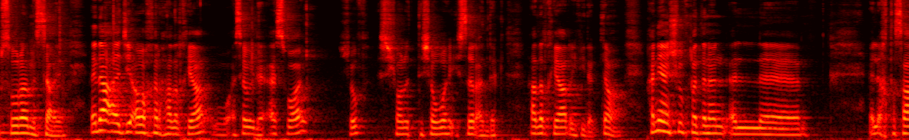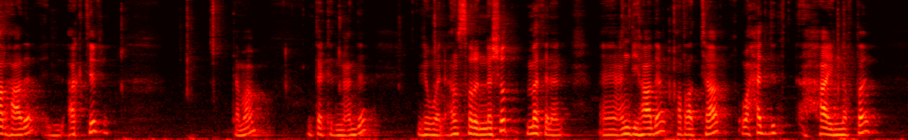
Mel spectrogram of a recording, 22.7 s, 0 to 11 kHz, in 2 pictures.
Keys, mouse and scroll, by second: 0.5 shift+middle click, 1.4 ., 13.8-15.0 shift+middle drag, 15.0 ., 16.6 shift+middle click, 19.2 click, 19.8 Tab, 20.4 scroll up 1, 21.0 middle click.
